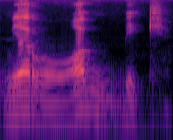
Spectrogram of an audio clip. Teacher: Tadi tidak dibaca lagi min rabbik tapi dibaca dengan mirbik dengan memasukkan bunyi nun kepada huruf ro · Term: idgham bila ghunah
